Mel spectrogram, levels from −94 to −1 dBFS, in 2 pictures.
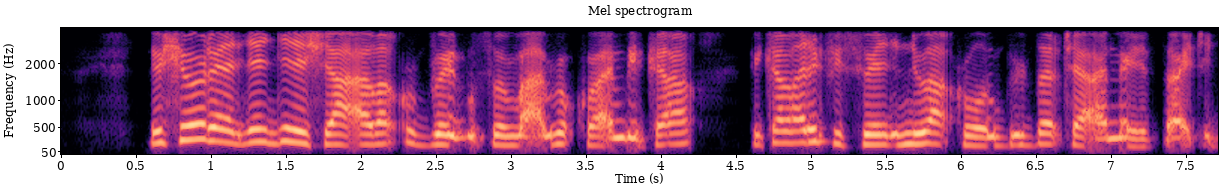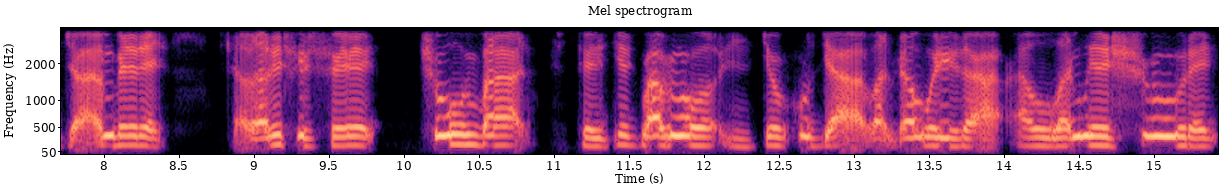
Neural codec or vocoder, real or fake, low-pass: autoencoder, 44.1 kHz, a latent of 192 numbers a frame, MeloTTS; fake; 3.6 kHz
